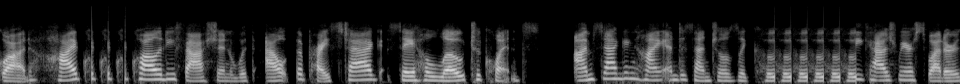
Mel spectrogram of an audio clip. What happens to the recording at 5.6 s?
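AMR comfort noise, 5.54 to 5.72 s before "I'm snagging": speech frames stop, and smooth receiver-generated noise appears as a flat, featureless spectrogram band.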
